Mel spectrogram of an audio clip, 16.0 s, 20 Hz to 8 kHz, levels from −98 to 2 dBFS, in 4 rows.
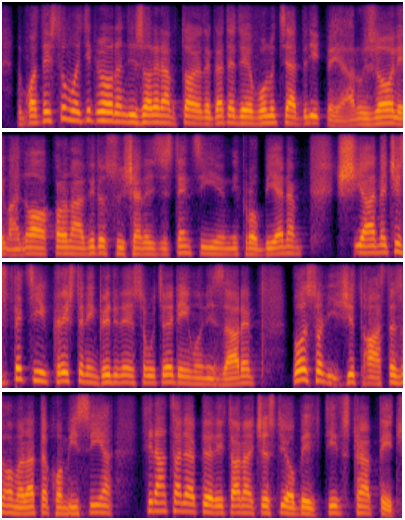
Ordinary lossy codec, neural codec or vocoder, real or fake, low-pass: none; codec, 16 kHz, 0.5 kbps, FunCodec, trained on Chinese and English, 25 frames a second; fake; 7.2 kHz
